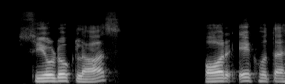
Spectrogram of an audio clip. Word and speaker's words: pseudo: जिसको हम कहते हैं सीडो ठीक है यहां पर उसको लिखते कैसे हैं पी एस ई यू डीओ डीओ है ना लेकिन इसको पढ़ेंगे क्या हम सीडो पी इसका साइलेंट है ठीक है तो यहां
